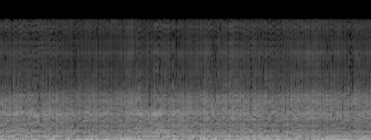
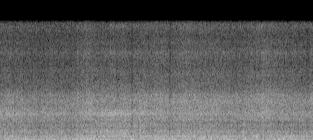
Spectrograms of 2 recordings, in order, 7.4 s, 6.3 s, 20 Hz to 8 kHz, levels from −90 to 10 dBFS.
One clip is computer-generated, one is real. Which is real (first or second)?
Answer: second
